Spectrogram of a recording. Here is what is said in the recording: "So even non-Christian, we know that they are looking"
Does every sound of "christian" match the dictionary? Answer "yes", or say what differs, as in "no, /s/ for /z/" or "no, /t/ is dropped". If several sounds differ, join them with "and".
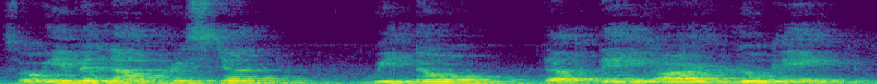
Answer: yes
